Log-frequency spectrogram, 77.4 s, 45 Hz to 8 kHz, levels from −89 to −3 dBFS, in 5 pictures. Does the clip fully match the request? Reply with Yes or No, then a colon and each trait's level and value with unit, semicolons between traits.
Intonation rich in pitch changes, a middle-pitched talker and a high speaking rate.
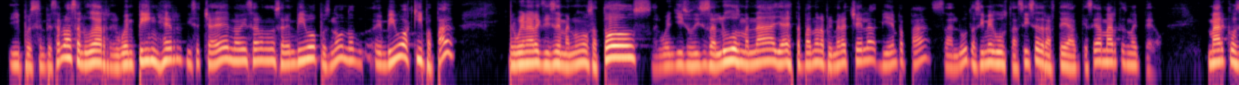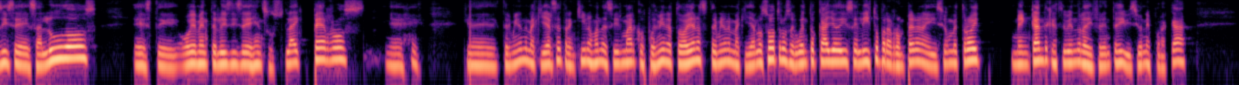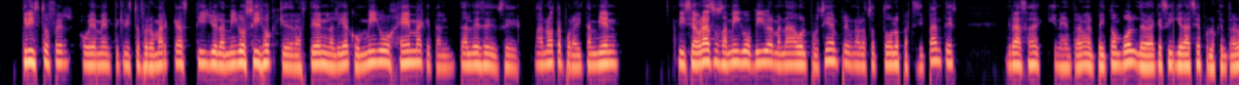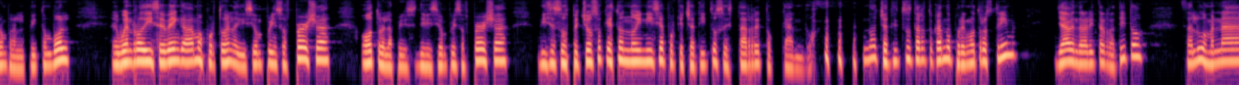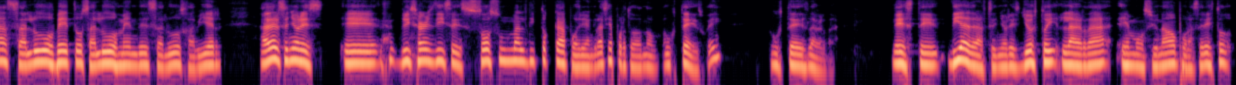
No: average, 3.9 semitones; medium, 170 Hz; fast, 200 wpm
